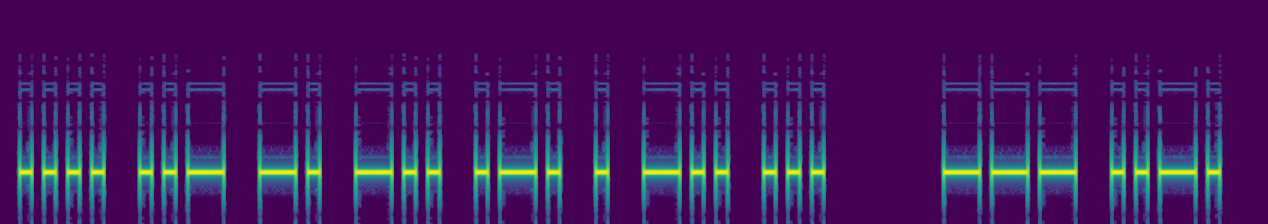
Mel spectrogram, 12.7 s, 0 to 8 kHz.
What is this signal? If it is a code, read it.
Morse code, heard as a keyed tone, about 10 wpm, 700 Hz. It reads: HUNDREDS OF
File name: Book One / 01-Chapter 1 - 10 WPM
